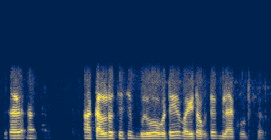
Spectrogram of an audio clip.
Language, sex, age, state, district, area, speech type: Telugu, male, 18-30, Andhra Pradesh, Kakinada, urban, conversation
